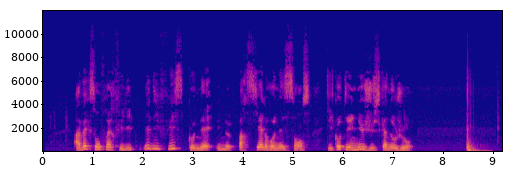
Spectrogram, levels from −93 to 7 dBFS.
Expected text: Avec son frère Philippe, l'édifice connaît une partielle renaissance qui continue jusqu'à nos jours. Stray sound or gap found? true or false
true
